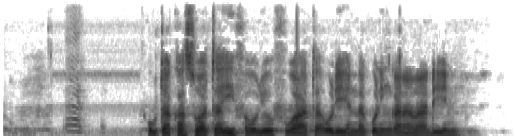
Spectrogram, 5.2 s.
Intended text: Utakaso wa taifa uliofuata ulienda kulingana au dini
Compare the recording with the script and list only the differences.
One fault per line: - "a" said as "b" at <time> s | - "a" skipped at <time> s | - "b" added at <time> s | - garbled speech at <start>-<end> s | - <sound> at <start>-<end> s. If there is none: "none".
- laugh at 0.6-1.1 s
- "au" said as "na" at 4.1 s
